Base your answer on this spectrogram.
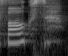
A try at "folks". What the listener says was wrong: You really pronounced the hard L in that.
